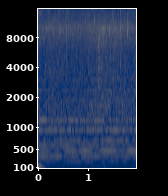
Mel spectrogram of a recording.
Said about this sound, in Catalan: Escoltes el so de l'aigua que t'aporta una sensació de frescor i de benestar.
